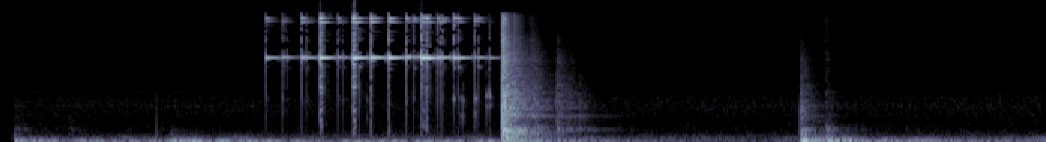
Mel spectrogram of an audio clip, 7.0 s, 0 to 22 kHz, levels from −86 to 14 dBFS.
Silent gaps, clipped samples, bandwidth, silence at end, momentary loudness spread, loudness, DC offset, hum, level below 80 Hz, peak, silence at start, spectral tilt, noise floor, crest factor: none; under 0.1%; 16 kHz; 1.35 s; 26 LU; -13 LUFS; under 0.1%; none; -40 dBFS; 0 dBFS; 1.15 s; -1 dB/octave; -62 dBFS; 22 dB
